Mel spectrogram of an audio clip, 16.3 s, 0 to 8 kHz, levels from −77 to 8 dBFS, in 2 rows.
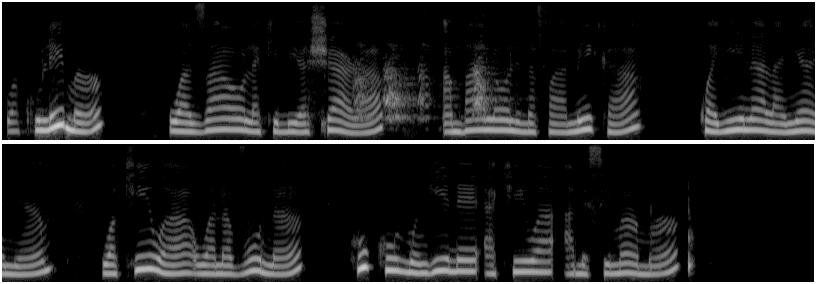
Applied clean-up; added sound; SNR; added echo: neural mask model RNNoise.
